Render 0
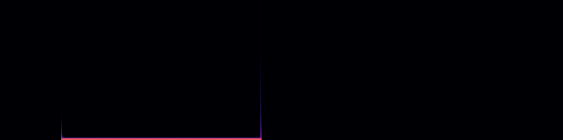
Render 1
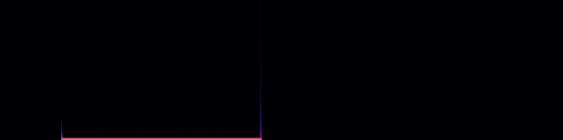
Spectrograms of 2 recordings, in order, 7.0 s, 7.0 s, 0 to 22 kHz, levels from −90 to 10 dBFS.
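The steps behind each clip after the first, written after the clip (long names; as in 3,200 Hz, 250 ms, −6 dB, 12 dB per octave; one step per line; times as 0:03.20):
dynamic equaliser 140 Hz, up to +4 dB, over −36 dBFS, Q 0.82
level +1 dB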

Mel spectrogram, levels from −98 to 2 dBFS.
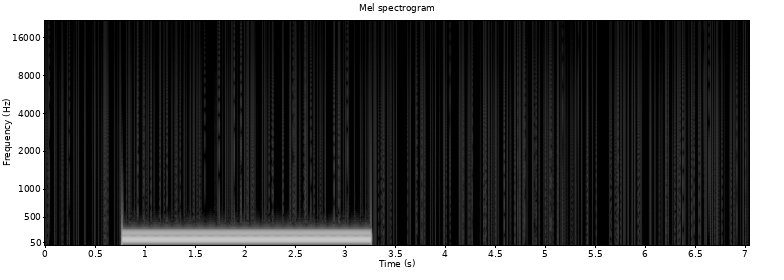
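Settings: surface crackle 57 per second −40 dBFS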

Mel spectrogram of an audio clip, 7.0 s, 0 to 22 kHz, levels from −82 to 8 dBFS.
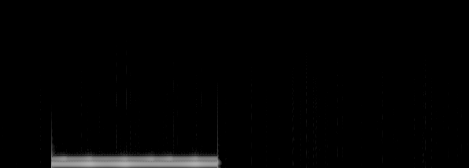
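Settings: flanger 0.63 Hz, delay 6 ms, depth 9.4 ms, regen +55%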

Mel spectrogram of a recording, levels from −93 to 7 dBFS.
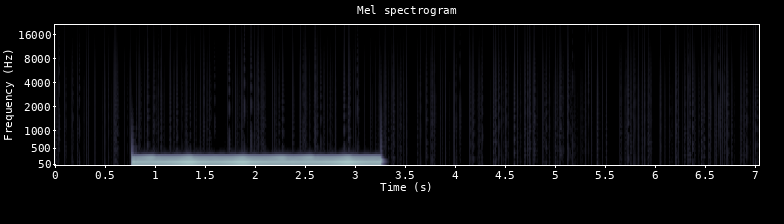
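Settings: no processing that can be heard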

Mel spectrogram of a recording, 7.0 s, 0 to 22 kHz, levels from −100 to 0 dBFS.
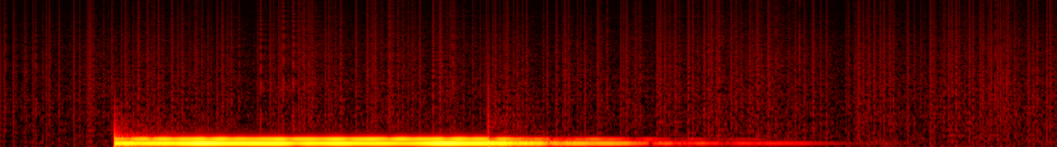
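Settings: convolution reverb RT60 2.0 s, pre-delay 4 ms, DRR 2 dB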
